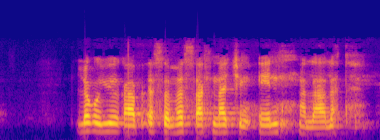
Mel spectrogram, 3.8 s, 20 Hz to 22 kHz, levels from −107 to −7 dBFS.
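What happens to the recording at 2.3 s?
At 2.31 s the microphone volume is stepped up. The call software judged the input too quiet and raised the device gain in a single step, about 2 dB. The speech and the background noise jump louder together, at the same instant.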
